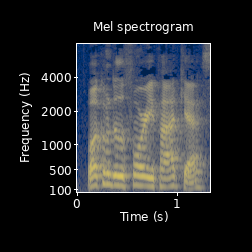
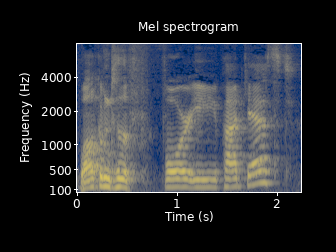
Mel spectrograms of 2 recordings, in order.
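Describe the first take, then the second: First: The greeting is said in a confident, assured way. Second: The greeting is said in an unsure, hesitant way. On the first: The speaker calls it right. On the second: The speaker calls it wrong.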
